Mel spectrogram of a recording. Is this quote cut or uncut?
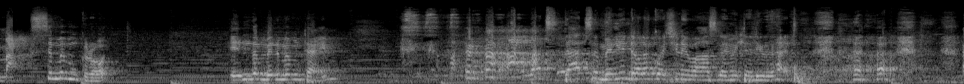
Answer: uncut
